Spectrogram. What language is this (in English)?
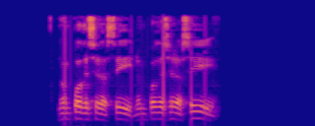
Galician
